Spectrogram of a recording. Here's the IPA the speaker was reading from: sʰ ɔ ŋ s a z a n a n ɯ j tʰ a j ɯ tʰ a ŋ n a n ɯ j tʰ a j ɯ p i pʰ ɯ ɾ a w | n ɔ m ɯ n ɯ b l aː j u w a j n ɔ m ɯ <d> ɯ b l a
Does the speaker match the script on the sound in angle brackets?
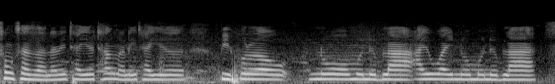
no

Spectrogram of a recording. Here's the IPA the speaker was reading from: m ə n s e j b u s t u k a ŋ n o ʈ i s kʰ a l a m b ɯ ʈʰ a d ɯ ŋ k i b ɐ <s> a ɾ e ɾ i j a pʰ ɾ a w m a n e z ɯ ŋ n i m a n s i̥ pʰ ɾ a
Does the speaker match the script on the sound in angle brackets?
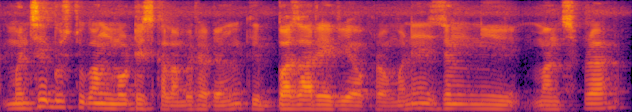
no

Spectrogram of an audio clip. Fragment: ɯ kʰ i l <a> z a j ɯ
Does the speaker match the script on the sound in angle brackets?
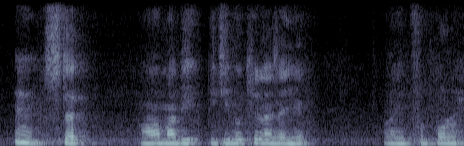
yes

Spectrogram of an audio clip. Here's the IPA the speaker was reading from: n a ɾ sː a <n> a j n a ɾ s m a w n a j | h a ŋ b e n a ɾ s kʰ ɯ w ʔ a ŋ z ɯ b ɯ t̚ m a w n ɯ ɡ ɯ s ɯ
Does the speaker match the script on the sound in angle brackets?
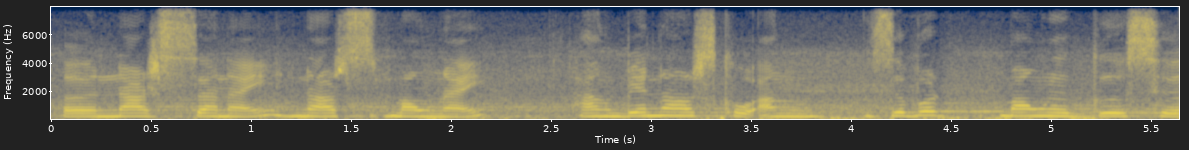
yes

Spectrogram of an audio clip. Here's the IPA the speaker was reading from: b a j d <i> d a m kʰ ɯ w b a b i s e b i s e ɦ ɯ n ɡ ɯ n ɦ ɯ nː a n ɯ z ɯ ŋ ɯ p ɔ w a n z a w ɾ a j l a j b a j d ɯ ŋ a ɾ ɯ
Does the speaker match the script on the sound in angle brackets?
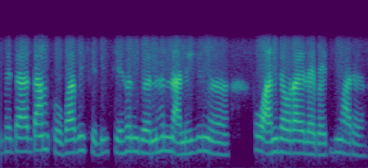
no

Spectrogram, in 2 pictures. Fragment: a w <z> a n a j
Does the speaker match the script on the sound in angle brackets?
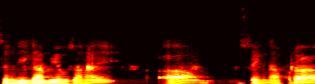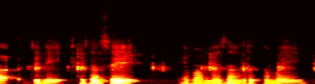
yes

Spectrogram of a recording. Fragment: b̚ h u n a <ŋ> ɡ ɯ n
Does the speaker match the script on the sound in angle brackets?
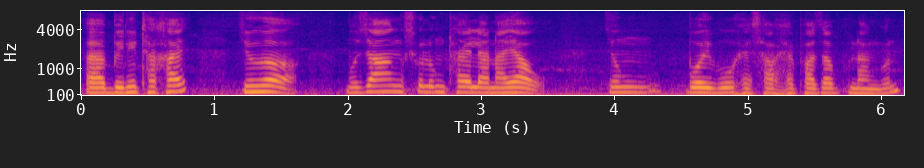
yes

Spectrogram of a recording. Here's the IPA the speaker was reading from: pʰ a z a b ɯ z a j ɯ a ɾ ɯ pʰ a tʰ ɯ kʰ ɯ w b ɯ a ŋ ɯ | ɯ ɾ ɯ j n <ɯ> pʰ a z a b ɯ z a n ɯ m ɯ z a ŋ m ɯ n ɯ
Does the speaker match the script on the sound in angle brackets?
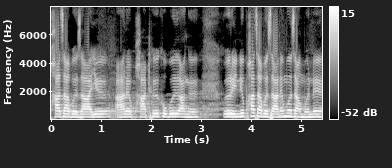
yes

